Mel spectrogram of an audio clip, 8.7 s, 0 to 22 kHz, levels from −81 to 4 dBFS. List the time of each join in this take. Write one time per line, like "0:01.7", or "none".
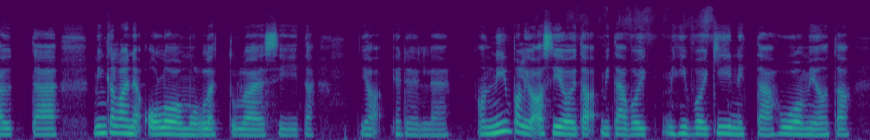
0:03.9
